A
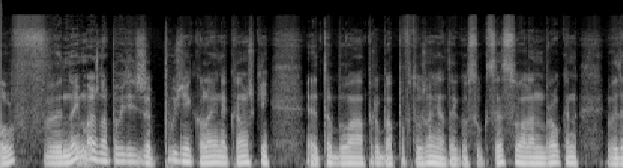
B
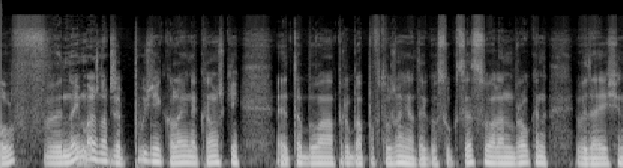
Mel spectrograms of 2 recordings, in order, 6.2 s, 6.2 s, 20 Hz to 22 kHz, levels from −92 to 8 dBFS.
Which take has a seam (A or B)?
B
